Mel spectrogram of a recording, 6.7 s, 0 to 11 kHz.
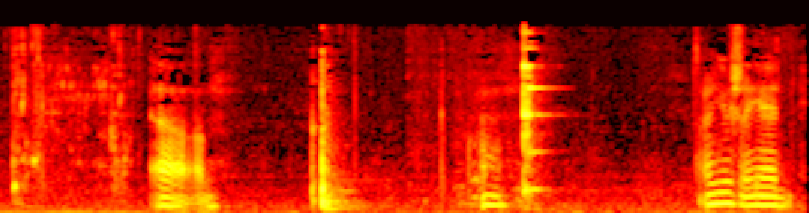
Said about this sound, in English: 8 ounces. Eight ounces. So you drain the liquid from the can.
